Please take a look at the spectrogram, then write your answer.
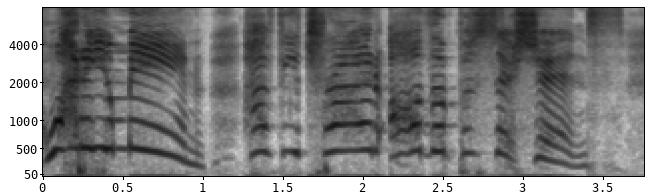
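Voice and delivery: very high, screechy-pitched heckler imitation; exaggerated high voice, incredulous; mock yelling heckler. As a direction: mimic the heckler's outraged questioning. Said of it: "She yelled out, like".

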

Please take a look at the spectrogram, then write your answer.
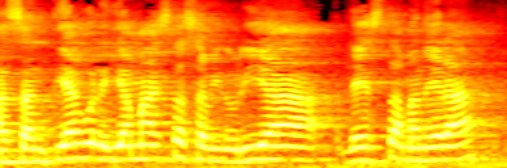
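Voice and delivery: normal talking voice

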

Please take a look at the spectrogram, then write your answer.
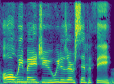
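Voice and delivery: mock the rant in a high voice; mocking whiny rant. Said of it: "does the same goddamn rant".

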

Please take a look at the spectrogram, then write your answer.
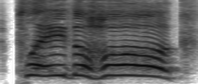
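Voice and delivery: high, long-drawn mock yell; imitated heckling yell. Drunk fans heckling the band, high drawn-out mock yell. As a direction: stretch every word like a drunk heckler. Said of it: "they just keep yelling".

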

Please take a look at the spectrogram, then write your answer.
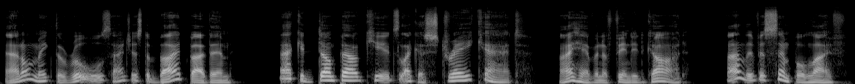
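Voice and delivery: high, swooping sing-song sermonizing; sanctimonious lilt leaping up and down; self-righteous zealot. Acted. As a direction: play a smug, pious woman defending herself.

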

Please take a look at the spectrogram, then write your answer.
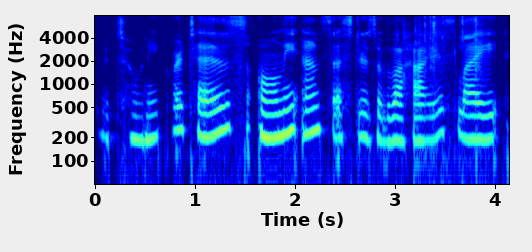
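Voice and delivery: slow, soft spiritual calling to the ancestors; solemn invocation. Acted. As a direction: call the spirits in gently and slowly, like a prayer.

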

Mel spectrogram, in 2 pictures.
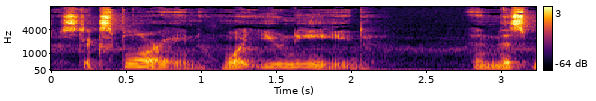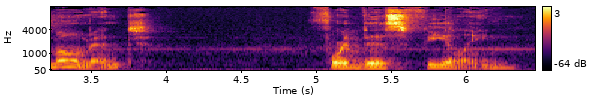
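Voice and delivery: soothing guided meditation voice. Acted. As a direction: ease the listener through each breath.

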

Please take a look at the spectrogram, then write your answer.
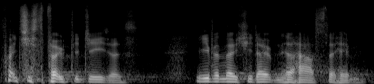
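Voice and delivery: normal talking voice

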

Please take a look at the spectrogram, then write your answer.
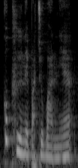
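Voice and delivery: ordinary talk

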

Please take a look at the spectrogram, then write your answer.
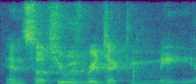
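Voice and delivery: ordinary talk

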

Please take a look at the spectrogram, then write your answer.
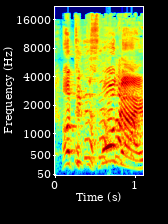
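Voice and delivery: loud, high comic battle call; laughing mock bravado. Friend retelling his fight plan, laughing mock bravado. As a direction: shout it through laughter.

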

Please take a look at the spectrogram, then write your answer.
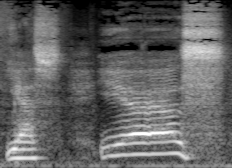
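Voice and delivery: triumphant cackling glee; gleeful. A narrator's reading. Haint gloats as box opens.

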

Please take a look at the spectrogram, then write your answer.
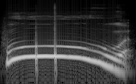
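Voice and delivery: loud high excited cheer; cheering woo. Real, not acted. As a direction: whoop it out with joy. Cheering for a favourite film.

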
